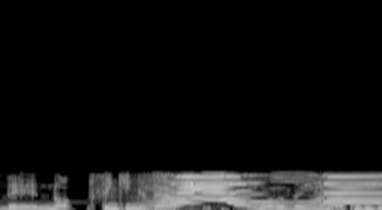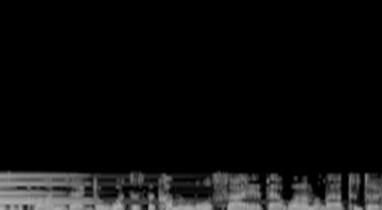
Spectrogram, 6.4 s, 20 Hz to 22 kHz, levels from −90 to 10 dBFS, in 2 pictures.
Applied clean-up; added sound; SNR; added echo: classical method spectral subtraction.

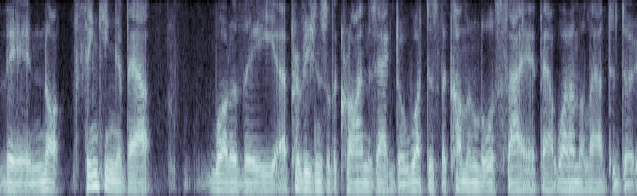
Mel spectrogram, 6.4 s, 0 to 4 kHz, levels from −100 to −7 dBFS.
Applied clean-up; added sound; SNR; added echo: none; none; none; none.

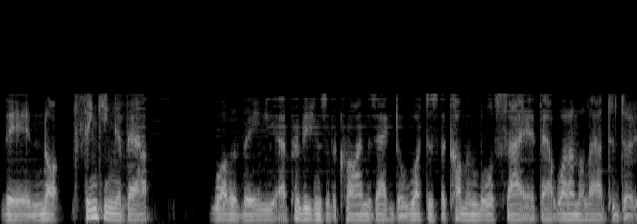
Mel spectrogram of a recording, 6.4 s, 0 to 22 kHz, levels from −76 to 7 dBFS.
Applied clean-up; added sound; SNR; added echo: neural mask model DeepFilterNet 3.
